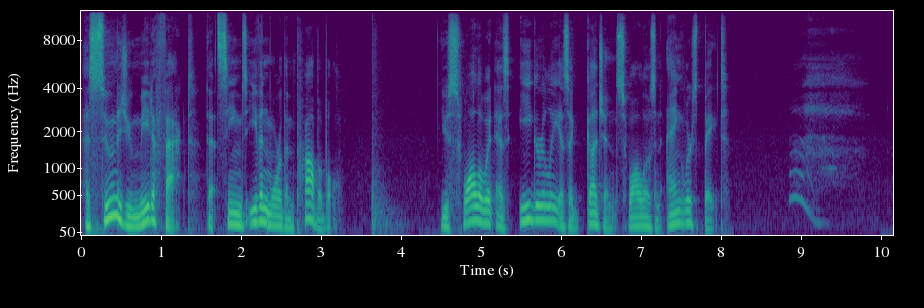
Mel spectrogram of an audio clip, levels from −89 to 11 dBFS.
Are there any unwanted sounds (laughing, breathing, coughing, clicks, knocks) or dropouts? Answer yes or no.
yes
